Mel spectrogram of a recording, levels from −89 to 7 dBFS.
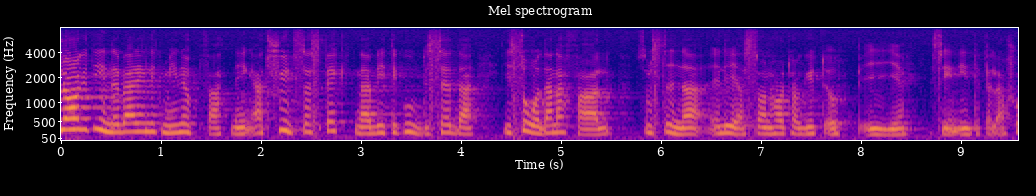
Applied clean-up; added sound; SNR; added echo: none; none; none; none.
